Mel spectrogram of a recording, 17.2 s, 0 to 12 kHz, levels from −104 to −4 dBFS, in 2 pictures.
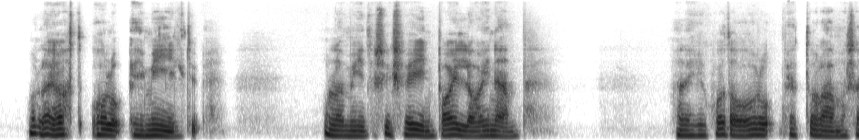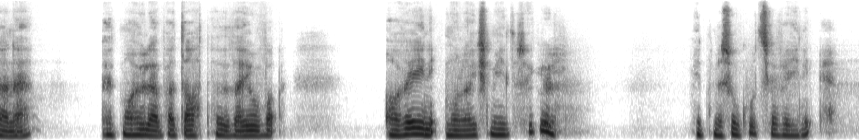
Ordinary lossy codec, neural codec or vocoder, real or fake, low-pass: none; none; real; none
